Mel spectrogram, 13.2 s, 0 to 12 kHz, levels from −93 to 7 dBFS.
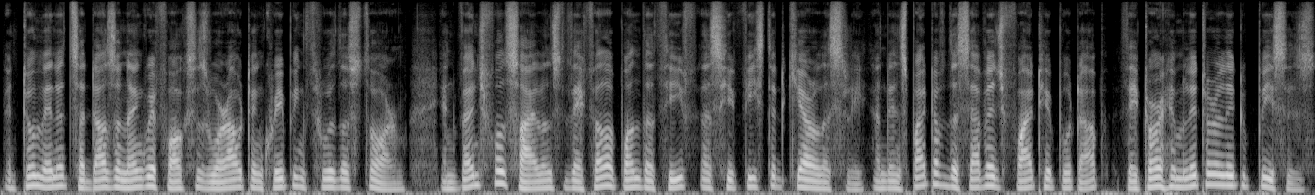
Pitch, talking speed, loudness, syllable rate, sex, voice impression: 135 Hz, 190 wpm, -16 LUFS, 5.2 syllables/s, male, masculine, adult-like, slightly soft, slightly calm, friendly, reassuring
